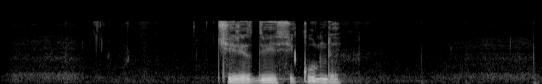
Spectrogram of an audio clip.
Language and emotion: Russian, neutral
